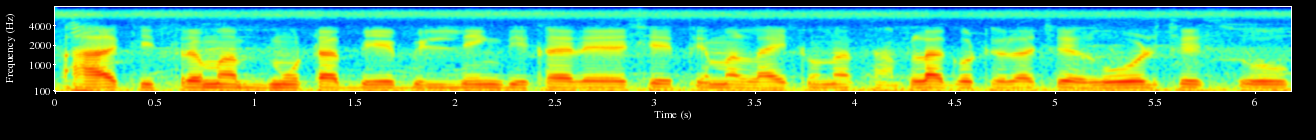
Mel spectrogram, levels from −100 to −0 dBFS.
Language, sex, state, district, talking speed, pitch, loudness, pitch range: Gujarati, male, Gujarat, Gandhinagar, 165 wpm, 110 Hz, -21 LUFS, 105-110 Hz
